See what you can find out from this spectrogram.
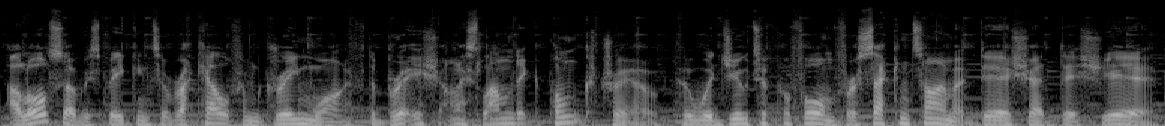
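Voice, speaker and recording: A man with a Yorkshire accent, hosting a podcast and narrating in a friendly, measured way. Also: medium pitch, animated, soft background music. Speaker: podcast host.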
